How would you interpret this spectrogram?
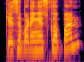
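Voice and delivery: ordinary talk, nothing marked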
